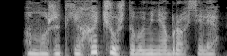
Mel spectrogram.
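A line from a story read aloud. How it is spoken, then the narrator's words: Snapping retort. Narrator (Russian): огрызнулась я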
